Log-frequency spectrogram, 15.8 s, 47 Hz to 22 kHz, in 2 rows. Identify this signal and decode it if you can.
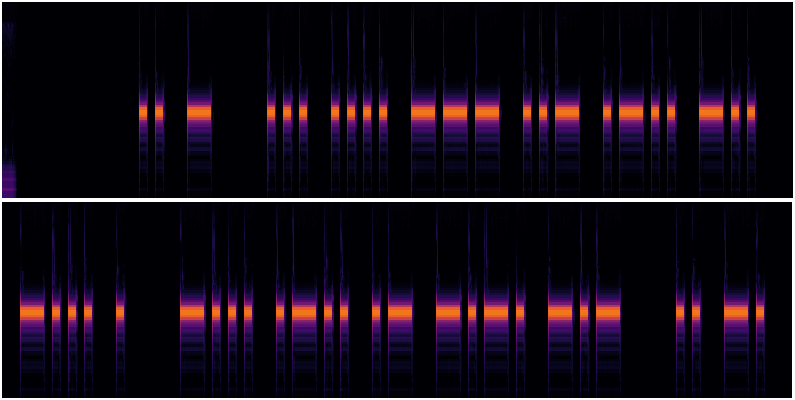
Morse code, heard as a keyed tone, about 16 wpm, 700 Hz. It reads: IT SHOULD BE BLACK IN
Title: Sentences from Top 1000 Words - Review Part 2 - 15wpm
